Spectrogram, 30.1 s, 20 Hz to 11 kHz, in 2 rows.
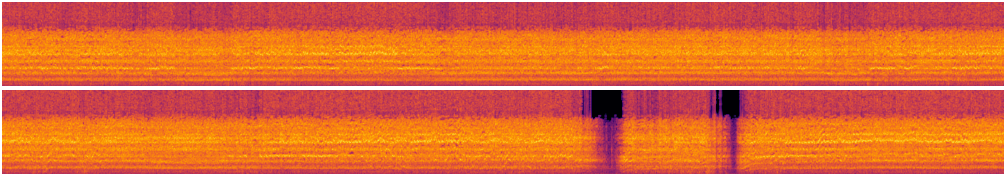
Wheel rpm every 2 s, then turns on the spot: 230, 220, 220, 220, 230, 230, 220, 230, 230, 220, 210, 190, 130, 160, 220.
none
